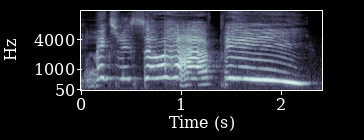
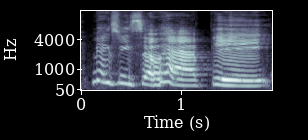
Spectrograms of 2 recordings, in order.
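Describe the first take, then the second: First: Very high, squeaky delight; happy squeak. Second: Said in the usual way. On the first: Real, not acted. Streamer happy Bev is here, squeaky delight.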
